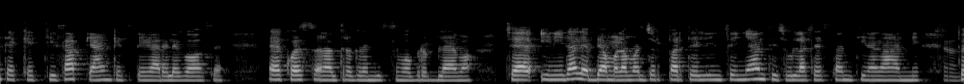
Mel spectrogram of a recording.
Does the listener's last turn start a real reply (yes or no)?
no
